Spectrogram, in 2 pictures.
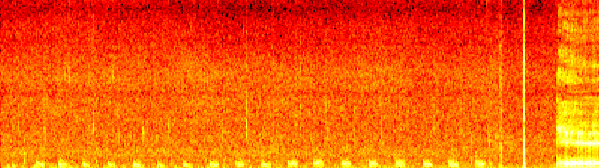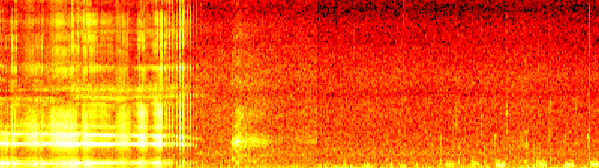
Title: Outside Burping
